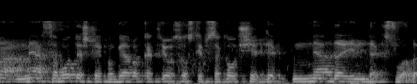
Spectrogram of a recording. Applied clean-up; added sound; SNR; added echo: neural mask model Resemble Enhance denoiser.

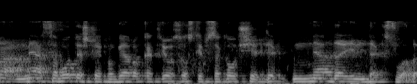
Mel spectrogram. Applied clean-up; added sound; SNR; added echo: none; Splash, splatter; 15 dB; none.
